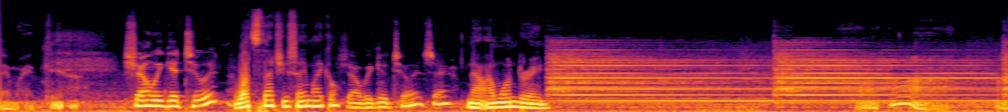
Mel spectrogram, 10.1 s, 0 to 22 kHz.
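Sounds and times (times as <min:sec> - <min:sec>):
speech: 0:01.2 - 0:05.6
large bell tolling: 0:05.4 - 0:10.0.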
